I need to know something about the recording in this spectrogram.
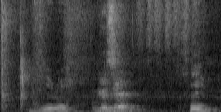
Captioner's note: voiceover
